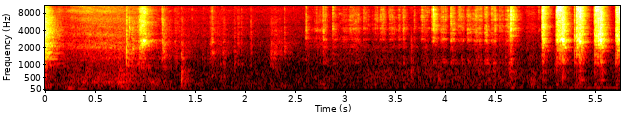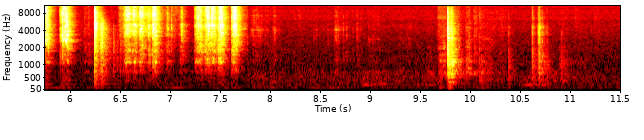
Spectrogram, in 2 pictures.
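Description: Hands working 3D-printed PLA plastic parts: a run of quick scratchy strokes, about five a second, midway, then two longer scratches. A few sharp knocks of hard plastic come at the start and near the end.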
